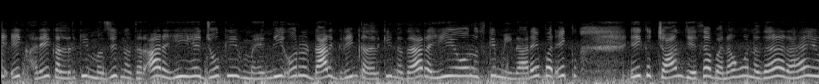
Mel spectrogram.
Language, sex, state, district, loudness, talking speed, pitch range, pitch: Hindi, female, Chhattisgarh, Bilaspur, -21 LUFS, 255 wpm, 320-390 Hz, 375 Hz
